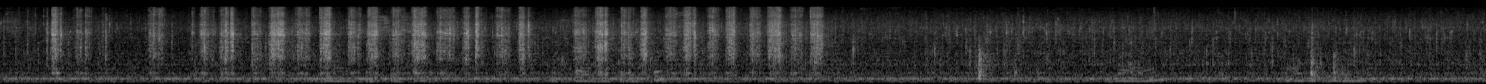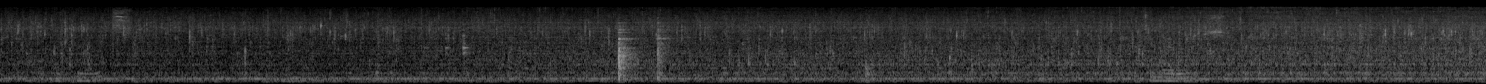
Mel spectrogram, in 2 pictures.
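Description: Sliced carrots frying in oil in a pan, a steady sizzle. For the first eight seconds or so it is overlaid by a fast run of scraping strokes, about five a second, and near the end the sizzle grows a little louder as chopped tomatoes go into the hot oil.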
